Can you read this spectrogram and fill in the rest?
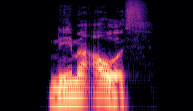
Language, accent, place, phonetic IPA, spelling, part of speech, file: German, Germany, Berlin, [ˌnɛːmə ˈaʊ̯s], nähme aus, verb, De-nähme aus.ogg
- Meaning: first/third-person singular subjunctive II of ausnehmen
